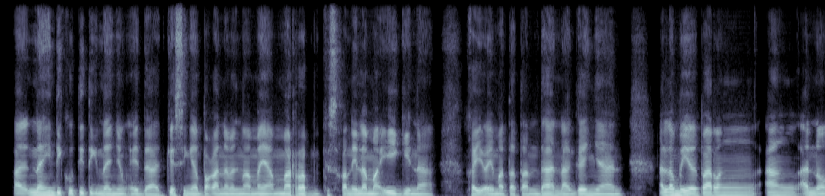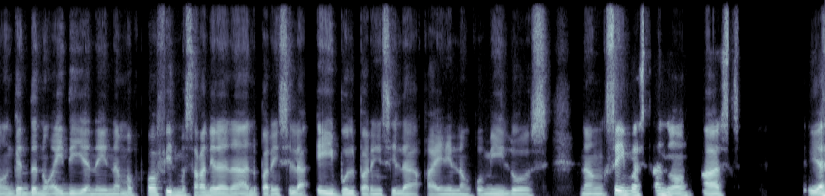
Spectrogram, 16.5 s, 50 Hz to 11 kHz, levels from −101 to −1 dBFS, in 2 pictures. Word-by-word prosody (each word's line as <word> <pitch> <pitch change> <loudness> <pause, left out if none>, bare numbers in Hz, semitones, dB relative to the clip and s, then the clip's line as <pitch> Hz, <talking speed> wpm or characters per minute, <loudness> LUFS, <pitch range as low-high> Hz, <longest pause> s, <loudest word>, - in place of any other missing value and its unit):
Ah, 110 +2 -1
na 130 -1 +3
hindi 130 0 +2
ko 130 -1 -4
titingnan 120 -3 -1
'yong 95 - -11
edad 100 -3 -1
kasi 115 +3 -3
nga 115 - +1
baka 110 +1 -1
naman 110 0 -1
mamaya 110 0 0
ma-rub 110 -1 +1
ko 100 - -18
sa 120 -1 -4
kanilang 110 -1 +2
maigi 110 -1 0
na 100 -1 -4 0.3
kayo 100 -1 +1
ay 110 - +1
matatanda 105 +4 -1
na, 110 -2 -2
ganyan. 105 -2 0 0.4
Alam 165 +4 +3
mo - - +3
'yon, 125 0 +2
parang 135 0 0
ang 135 -1 -2
ano 125 -3 -1
ang 120 - -3
ganda 125 0 +3
no'ng 120 -2 -2
idea 110 -2 +1
na 105 - -1
'yon 105 0 -2
na 110 - -3
mapapa-feel 165 +5 +2
mo - - -3
sa 145 - -2
kanila 125 -1 +3
na 125 -2 +2
ano 125 - -4
pa 115 - +4
rin 110 - 0
sila 105 -3 0
able 115 -1 +3
pa 105 -1 -1
rin 105 - -1
sila, 110 -3 -2
kaya 105 -1 -2
nilang 100 -1 -3
kumilos 110 0 -2 0.3
ng 110 0 -1
same 185 +4 +7
as - - -1
ano 130 -9 +3 0.2
as 115 0 +5 0.8
'yan. 120 0 +7
115 Hz, 210 wpm, -24 LUFS, 110-125 Hz, 0.8 s, same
